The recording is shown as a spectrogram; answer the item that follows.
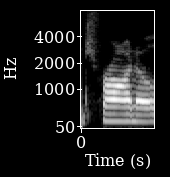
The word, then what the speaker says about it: Toronto: Like we never pronounce the last T.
